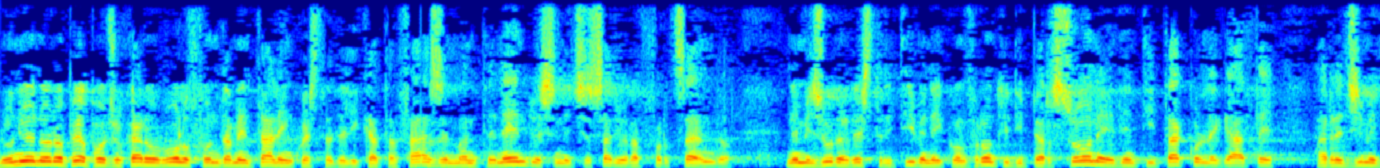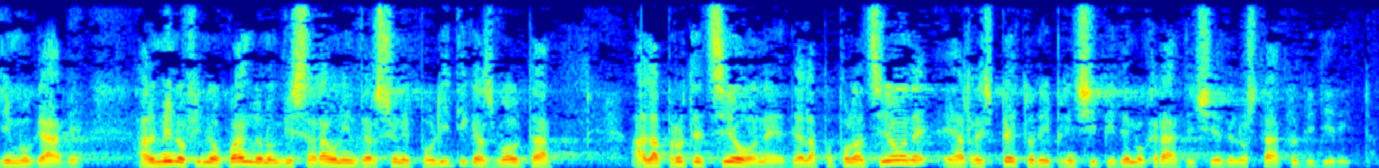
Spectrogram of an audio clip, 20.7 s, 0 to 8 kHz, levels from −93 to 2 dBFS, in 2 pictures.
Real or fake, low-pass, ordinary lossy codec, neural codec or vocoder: real; none; none; none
